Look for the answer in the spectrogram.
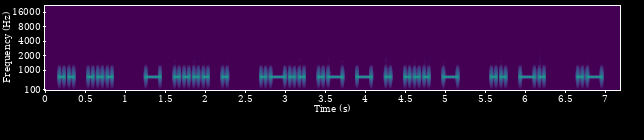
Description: Morse code, heard as a keyed tone, about 20 wpm, 700 Hz. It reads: IS THE LATEST IN A
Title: Sets of 8 Words - 20wpm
